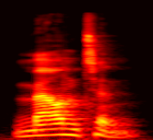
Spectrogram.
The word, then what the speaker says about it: mountain: But often the t is silent in this word when we speak naturally and fast.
